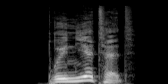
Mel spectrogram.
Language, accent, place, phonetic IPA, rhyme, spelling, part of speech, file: German, Germany, Berlin, [bʁyˈniːɐ̯tət], -iːɐ̯tət, brüniertet, verb, De-brüniertet.ogg
- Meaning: inflection of brünieren: 1. second-person plural preterite 2. second-person plural subjunctive II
